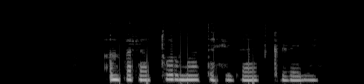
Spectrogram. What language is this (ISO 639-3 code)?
pus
